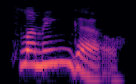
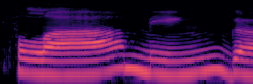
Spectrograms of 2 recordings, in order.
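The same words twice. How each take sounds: First: Said in the usual way. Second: Slow model word. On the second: Shown as a demonstration. Teacher to students, modelling the word very slowly. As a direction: stretch flamingo slowly, syllable by syllable. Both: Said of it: "You say it".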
